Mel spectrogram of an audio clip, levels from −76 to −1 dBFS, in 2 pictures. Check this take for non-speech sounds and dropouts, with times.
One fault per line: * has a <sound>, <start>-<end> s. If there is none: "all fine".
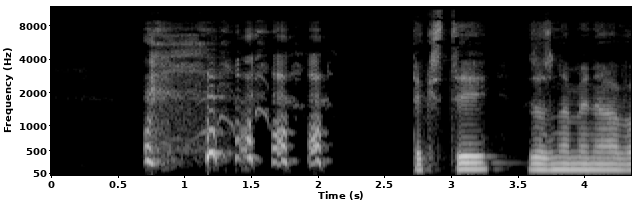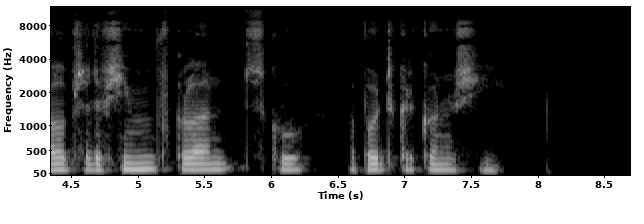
* has a laugh, 0.7-2.2 s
